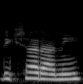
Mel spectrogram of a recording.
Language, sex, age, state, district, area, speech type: Goan Konkani, female, 18-30, Goa, Murmgao, urban, spontaneous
